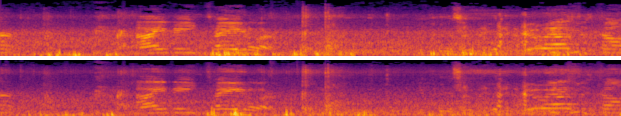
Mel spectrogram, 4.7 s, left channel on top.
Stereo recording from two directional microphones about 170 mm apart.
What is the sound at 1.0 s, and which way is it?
Speech, 15° right (ahead or behind).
